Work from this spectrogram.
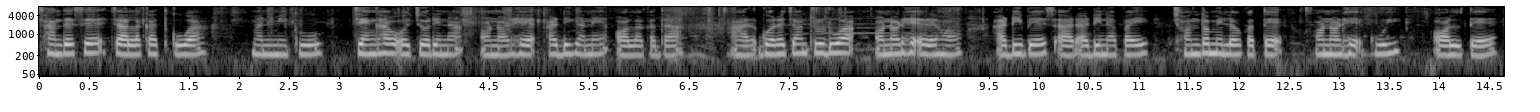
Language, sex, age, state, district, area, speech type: Santali, female, 18-30, West Bengal, Paschim Bardhaman, rural, spontaneous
